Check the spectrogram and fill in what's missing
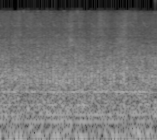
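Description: Apache helicopter rotor in a flight simulator game during takeoff: a steady, loud, dense whir and roar of rotor and engine fills the whole stretch without letting up, with no voices over it.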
